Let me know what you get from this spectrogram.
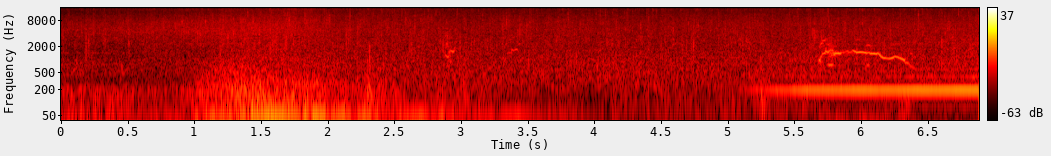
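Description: Heavy rain falling and splashing on surfaces, with a low rumble of thunder in the first half. A little after five seconds in, a steady low note of background music comes in, and a brief wavering high whine sounds near the end.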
